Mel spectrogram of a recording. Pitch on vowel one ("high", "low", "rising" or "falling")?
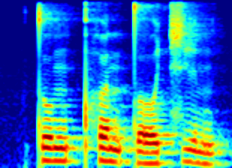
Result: high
